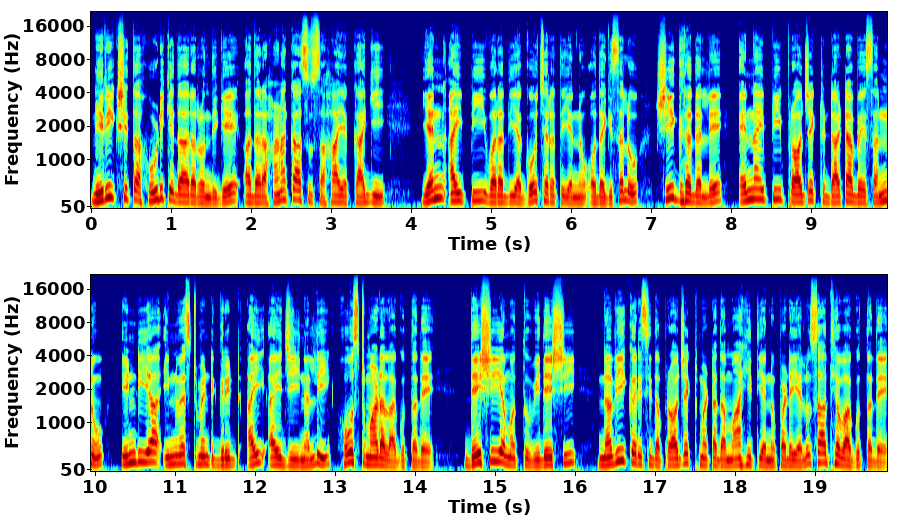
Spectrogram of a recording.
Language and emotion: Kannada, neutral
